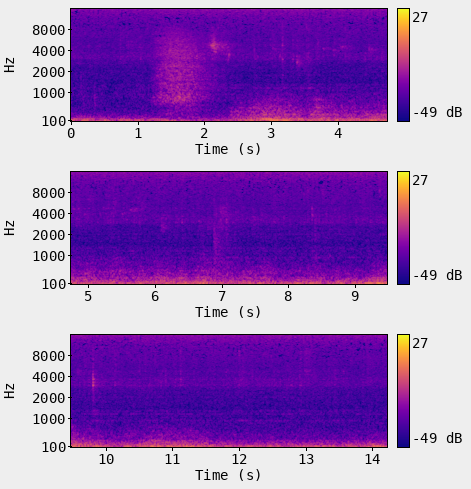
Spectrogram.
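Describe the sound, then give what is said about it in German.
Low, muffled rumbling rolls on steadily, like thunder and storm noise heard from indoors through a closed window, with a brief brighter swish early on and no voices. “Atmo Collegra bei geschlossenem Fenster mit Gewitter treffen.”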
